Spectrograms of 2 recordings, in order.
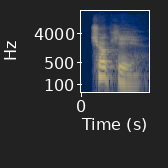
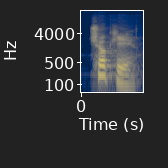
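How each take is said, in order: First: The two words run together as one sound. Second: The same.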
